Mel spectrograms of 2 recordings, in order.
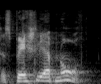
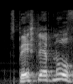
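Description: First: Said in the usual way. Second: "Especially up north" repeated louder and higher; emphatic repeat. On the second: Real, not acted. Pundit driving his point home, emphatic and louder.

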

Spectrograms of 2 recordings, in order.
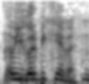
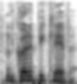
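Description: First: High, loud, insistent; emphatic. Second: Said in the usual way. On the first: Real, not acted. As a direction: punch gotta be clever hard.

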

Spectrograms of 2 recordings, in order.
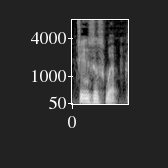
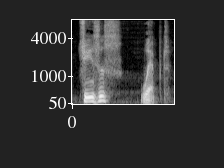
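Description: First: Said in the usual way. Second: Slow, weighty verse reading; solemn scripture reading. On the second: Acted. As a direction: let the two words sink in slowly.

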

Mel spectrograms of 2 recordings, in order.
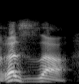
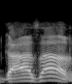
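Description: First: "Gaza" with throaty Arabic gh and doubled z, "Ghazza"; Arabic pronunciation. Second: "Gaza" said the Western way, hard G; wrong pronunciation. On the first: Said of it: "proper Islamic Arabic pronunciation". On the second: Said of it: "learn the proper Islamic Arabic pronunciation". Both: Shown as a demonstration.

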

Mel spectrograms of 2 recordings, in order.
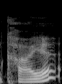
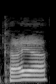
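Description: First: "Kaya" said the English way, flattened; "Kaya" as a corporate colleague would say it; anglicised name. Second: "Kaya" said with its own Zulu sounds; "Kaya" pronounced the proper Zulu way; Zulu name. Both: Shown as a demonstration. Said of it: "to become Kaya as opposed to Kaya".

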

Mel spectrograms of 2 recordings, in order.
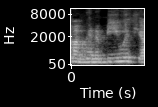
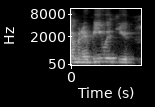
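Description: First: Said in the usual way. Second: The promise said much softer, dying away; fading quiet. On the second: Retold or imitated. Quoting her teacher's promise as it fades, much softer. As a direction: let it trail off to almost nothing.

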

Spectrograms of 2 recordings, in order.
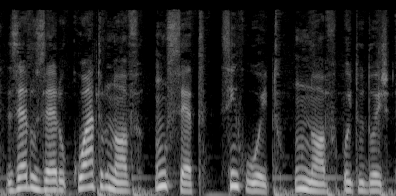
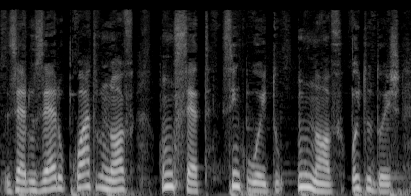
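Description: No difference in how they are said.

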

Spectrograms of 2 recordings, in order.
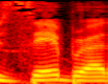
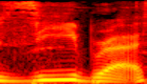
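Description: First: "zebra" with a short E, "zeb-ra"; South African pronunciation. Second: "zebra" with a long EE, "zee-bra"; American pronunciation. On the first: Coach shows the form Americans don't use, "zebra" as "zeb-ra". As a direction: rhyme the first syllable of "zebra" with "web". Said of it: "they don't do zebra". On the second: Coach shows how Americans say it, "zebra" as "zee-bra". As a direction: rhyme the first syllable of "zebra" with "see". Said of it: "they do zebra". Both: Shown as a demonstration.

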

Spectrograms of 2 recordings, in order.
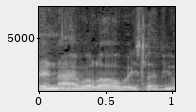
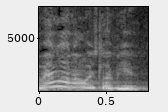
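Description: First: A father's low, quick reassurance; tender father. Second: High, soft mimicking voice; mocking echo. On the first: Retold or imitated. Father's tender line, then echoed. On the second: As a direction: parrot it back in a small, high voice. Mimicking echo of father's line.

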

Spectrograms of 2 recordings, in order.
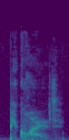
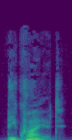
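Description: First: Whispered "Be quiet" as a stern hush; hushed command. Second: Sharp command. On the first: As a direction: hiss the order softly at the spirit. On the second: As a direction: bark the order at the spirit. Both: Acted. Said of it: "And Jesus says quite sharply".

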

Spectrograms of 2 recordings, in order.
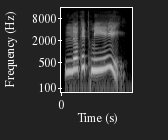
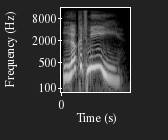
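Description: First: High, drawn-out cat; cat's voice. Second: Loud, slow, slightly high fox; fox's appeal. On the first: Cat echoing the fox's warning, high and drawn out. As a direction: echo the fox in a higher put-on voice. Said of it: "said the cat". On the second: Fox warning Pinocchio against study, loud and drawn out. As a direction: demand attention, drawing the words out. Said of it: "said the fox". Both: A narrator's reading.

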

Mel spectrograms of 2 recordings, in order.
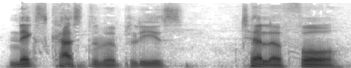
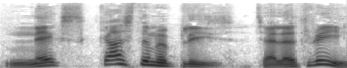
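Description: First: Flat cashier announcement; bored mechanical politeness. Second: Slow till announcement; slow and flat, a store voiceover; bored mechanical politeness. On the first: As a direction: read it like a weary till voice. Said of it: "Look into the camera and say". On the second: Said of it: "Look into camera and say". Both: Shown as a demonstration.

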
